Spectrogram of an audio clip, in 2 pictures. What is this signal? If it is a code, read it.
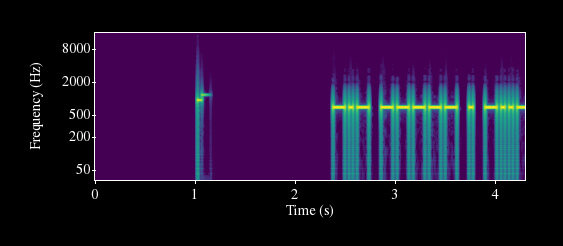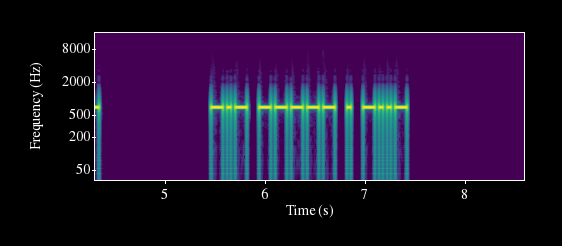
Morse code, heard as a keyed tone, about 28 wpm, 700 Hz. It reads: K0EX K0EX
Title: Easy Call Signs Repeated 2x - 30wpm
